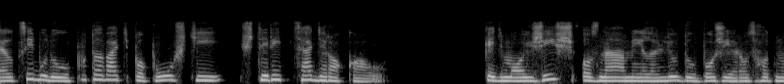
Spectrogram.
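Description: From start to finish the speech carries plainly audible Speex codec damage: a coarse, hoarse grain from the CELP coder having too few bits to model the excitation properly, which fits a setting somewhere around 20 kbps rather than a clean one.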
